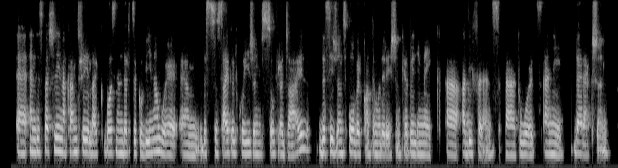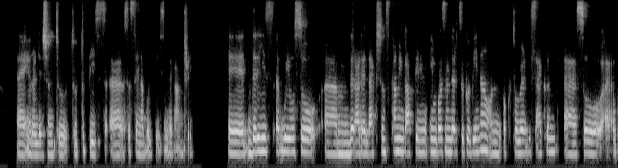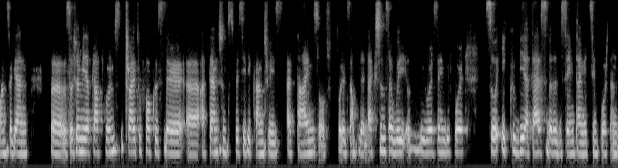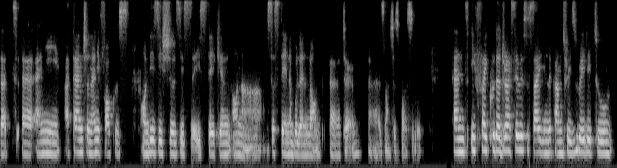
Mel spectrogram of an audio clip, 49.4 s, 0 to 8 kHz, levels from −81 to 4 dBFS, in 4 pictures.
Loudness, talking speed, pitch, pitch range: -20 LUFS, 175 wpm, 180 Hz, 170-195 Hz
